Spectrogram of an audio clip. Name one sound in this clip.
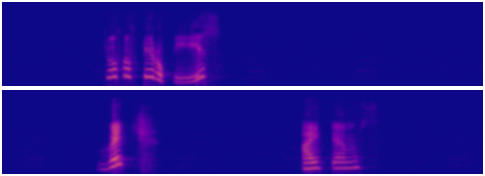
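A woman speaks calmly and clearly into a close microphone, in short phrases.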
